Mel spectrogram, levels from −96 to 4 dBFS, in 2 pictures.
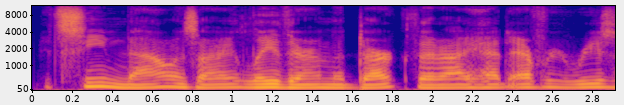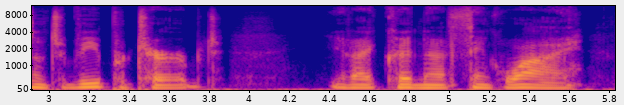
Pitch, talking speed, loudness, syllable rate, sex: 120 Hz, 245 wpm, -22 LUFS, 6.1 syllables/s, male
